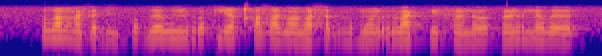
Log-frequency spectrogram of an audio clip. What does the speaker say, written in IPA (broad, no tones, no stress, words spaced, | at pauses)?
ðˤiɦãsɐ dʱɪkɔɡɜ βĩr ɔkjiqʰʌ zˤiðẽðˤɐ sʌɡʱʌbɔ̃r βakːẽ fɐ̃nʌ | ɐ̃rnɐβɜ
